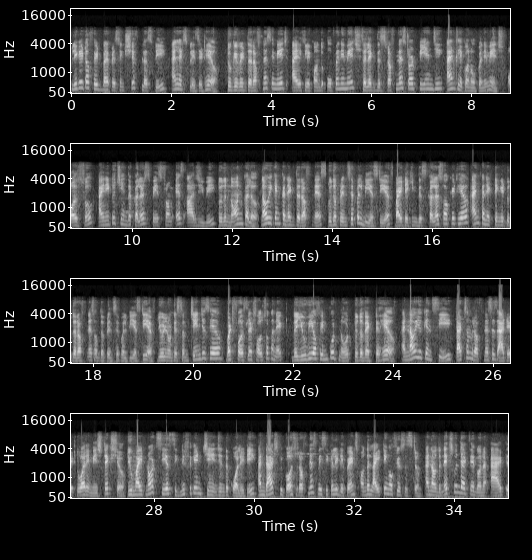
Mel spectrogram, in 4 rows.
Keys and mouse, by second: 1.3 shift+d, 4.9 click, 10.7-12.4 drag, 16.7-18.3 drag, 22.3-24.1 drag.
